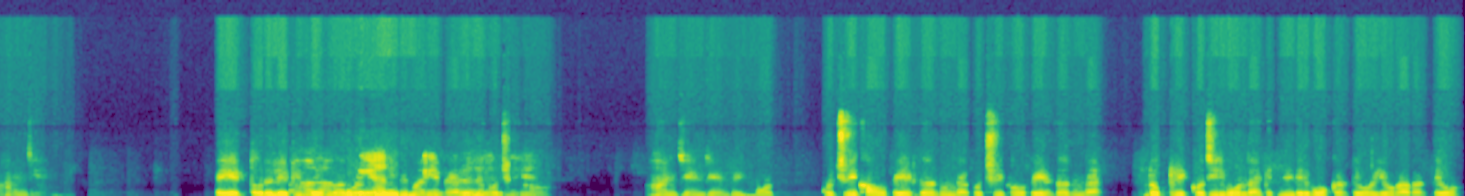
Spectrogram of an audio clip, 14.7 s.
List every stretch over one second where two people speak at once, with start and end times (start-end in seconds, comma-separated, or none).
3.0-5.4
